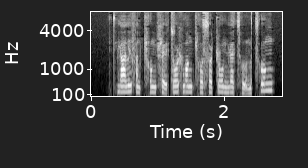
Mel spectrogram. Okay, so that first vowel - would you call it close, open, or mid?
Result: open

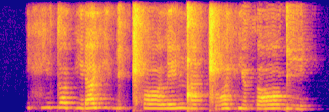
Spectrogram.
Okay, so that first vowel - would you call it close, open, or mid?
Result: mid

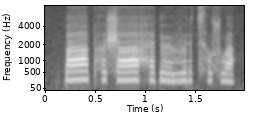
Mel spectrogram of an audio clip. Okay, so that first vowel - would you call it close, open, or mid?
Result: open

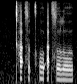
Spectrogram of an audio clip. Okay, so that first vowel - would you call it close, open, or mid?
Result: open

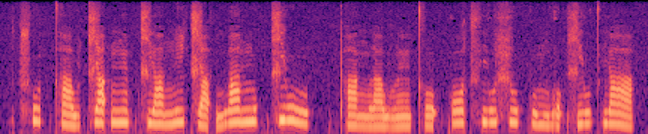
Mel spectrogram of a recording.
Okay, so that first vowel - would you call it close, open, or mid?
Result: close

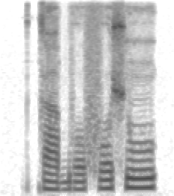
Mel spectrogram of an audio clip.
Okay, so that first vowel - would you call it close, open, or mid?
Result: open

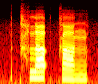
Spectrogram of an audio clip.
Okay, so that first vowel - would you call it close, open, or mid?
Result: open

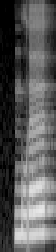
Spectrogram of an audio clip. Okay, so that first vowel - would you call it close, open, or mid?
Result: close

